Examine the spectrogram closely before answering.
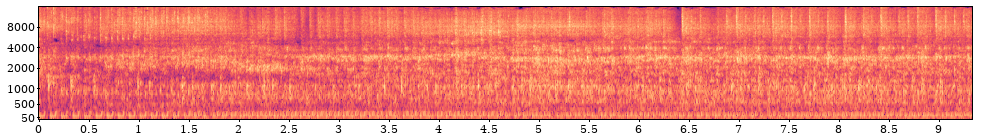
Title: Harley Engine Knock - when engine is cold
